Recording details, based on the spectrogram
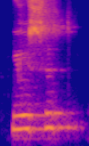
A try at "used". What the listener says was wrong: Not use it. Used.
